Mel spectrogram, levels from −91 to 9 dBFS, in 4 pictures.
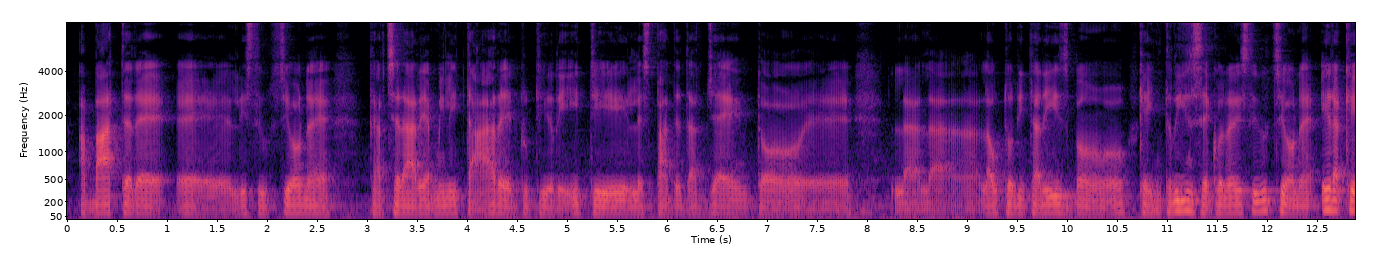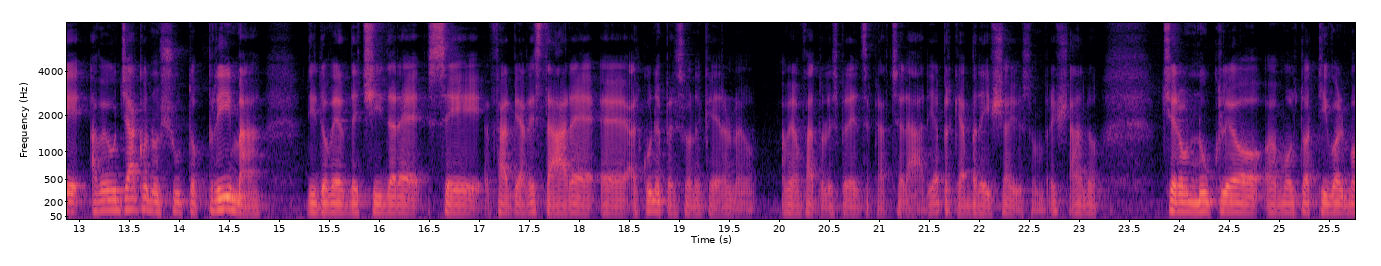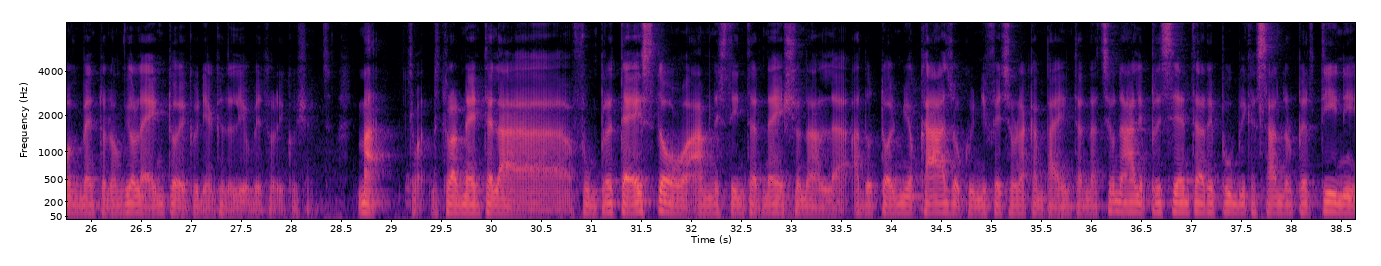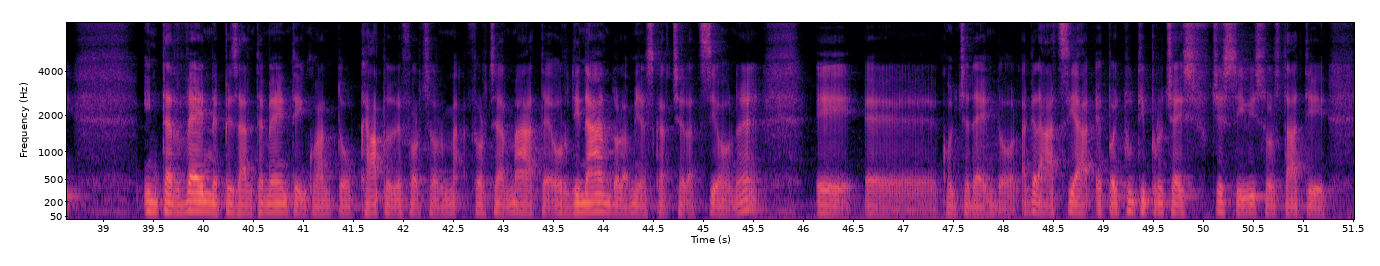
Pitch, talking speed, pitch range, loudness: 85 Hz, 130 wpm, 80-95 Hz, -31 LUFS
